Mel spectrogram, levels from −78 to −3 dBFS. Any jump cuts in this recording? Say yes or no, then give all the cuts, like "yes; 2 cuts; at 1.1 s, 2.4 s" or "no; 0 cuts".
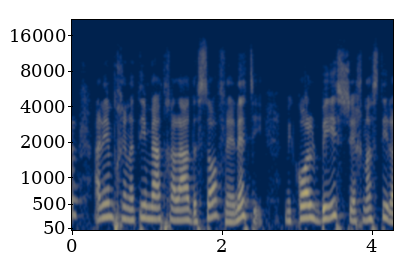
no; 0 cuts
